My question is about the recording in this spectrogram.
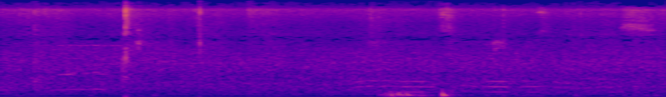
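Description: Cardboard jigsaw pieces being handled on a glass tabletop: a sharp click about a second in, a softer click just after, and a few low thumps near the middle as pieces are set down and pressed into place.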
